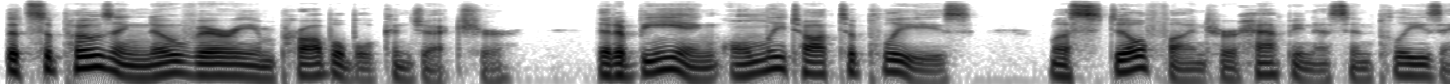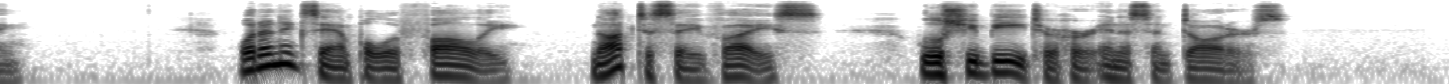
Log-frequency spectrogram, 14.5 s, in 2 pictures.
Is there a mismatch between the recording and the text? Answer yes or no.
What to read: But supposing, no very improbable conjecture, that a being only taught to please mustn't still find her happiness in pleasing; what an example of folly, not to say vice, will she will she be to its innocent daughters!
yes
